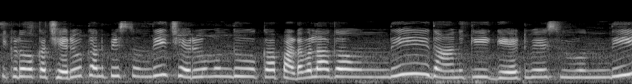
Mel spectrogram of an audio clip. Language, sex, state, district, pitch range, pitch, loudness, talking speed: Telugu, female, Andhra Pradesh, Anantapur, 335-380 Hz, 360 Hz, -13 LUFS, 140 wpm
